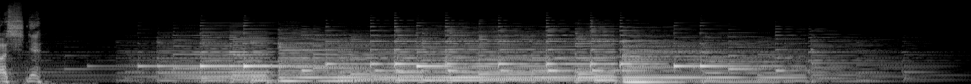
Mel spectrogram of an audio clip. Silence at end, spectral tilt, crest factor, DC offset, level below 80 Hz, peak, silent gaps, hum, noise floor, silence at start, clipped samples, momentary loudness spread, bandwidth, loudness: 0.6 s; -7 dB/octave; 16 dB; under 0.1%; -52 dBFS; -2 dBFS; none; none; -52 dBFS; 0 s; under 0.1%; 15 LU; 13 kHz; -17 LUFS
